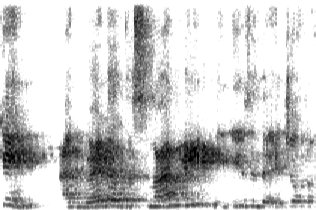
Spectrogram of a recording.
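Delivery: ordinary delivery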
